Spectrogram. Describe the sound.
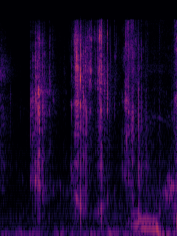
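Crisp crunches as people bite into chili peppers: a few sharp, crackly bites in quick succession, fairly loud and with no voices.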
